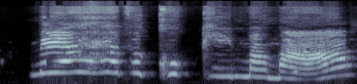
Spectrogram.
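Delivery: very high, fake put-on English accent. Retelling how he would talk, doing a British accent. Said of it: "British accent".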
